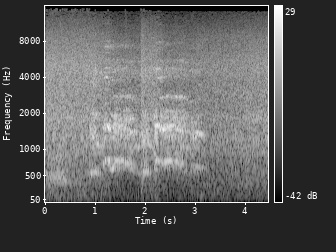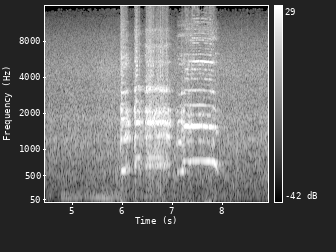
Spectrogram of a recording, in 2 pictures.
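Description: A rooster crows loudly.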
